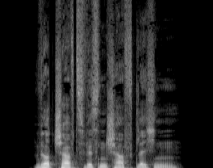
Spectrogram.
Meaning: inflection of wirtschaftswissenschaftlich: 1. strong genitive masculine/neuter singular 2. weak/mixed genitive/dative all-gender singular 3. strong/weak/mixed accusative masculine singular
- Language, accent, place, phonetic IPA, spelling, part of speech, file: German, Germany, Berlin, [ˈvɪʁtʃaft͡sˌvɪsn̩ʃaftlɪçn̩], wirtschaftswissenschaftlichen, adjective, De-wirtschaftswissenschaftlichen.ogg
